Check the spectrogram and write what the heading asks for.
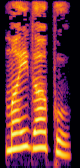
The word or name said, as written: ಮುಕೋಪು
